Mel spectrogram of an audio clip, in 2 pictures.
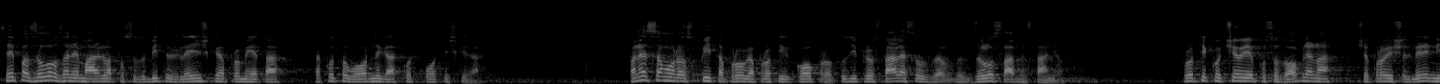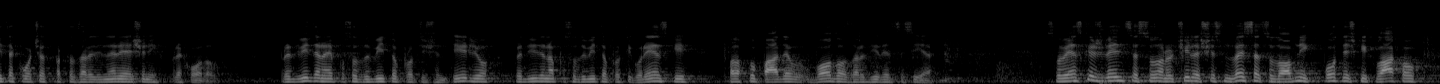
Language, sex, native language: Slovenian, male, Slovenian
